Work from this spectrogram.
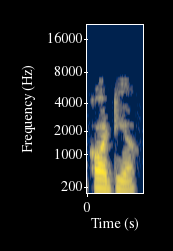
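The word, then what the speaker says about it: courtier: कॉर्टियर, कॉर्टियर बोलते हैं उसको, आर साइलेंट होता है।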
